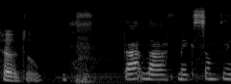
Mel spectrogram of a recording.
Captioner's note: Regulus laughs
